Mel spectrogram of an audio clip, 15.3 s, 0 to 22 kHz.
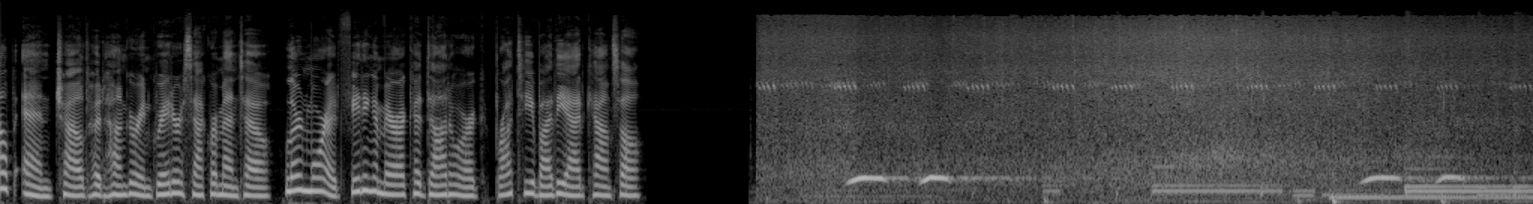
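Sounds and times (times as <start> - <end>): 
speech: 0.0 - 6.5, 7.6 - 7.8
crickets chirping: 7.5 - 15.3
burrowing owl hooting: 8.4 - 10.8, 11.6 - 15.1.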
